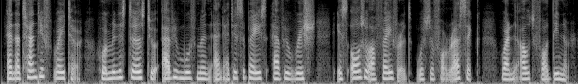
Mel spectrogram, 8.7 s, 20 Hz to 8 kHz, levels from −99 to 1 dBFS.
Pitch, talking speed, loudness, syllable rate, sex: 215 Hz, 160 wpm, -21 LUFS, 6.3 syllables/s, female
